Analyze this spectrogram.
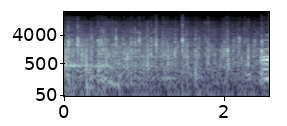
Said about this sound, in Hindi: तो भरपूर तालियां बजाकर सबसे पहले एक बार उन्हें एक बार फिर से वेलकम करेंगे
